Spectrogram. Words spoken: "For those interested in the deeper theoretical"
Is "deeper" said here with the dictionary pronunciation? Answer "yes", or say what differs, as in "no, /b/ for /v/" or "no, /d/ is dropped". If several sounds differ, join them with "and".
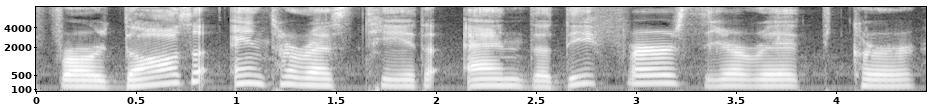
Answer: no, /f/ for /p/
